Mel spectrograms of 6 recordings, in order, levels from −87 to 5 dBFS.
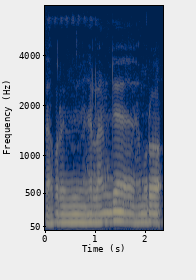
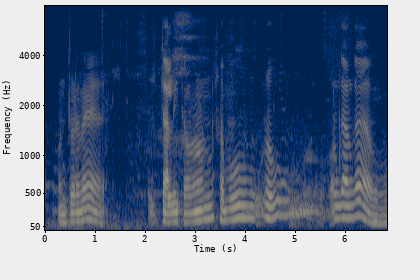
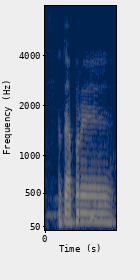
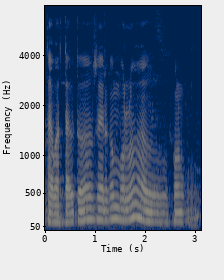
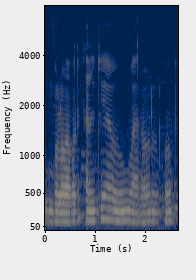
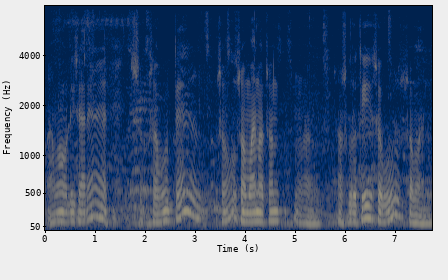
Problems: low volume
